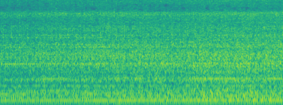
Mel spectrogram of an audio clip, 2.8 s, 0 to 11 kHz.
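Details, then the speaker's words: 1980 John Deere 450C bulldozer in reverse: heavy diesel runs steady with a faint, even whine over it, louder than on the owner's other machine. Fluid is not low; owner suspects it may just be from lack of use. Mild transmission whine in reverse. "The only thing I've noticed is it's got a little bit of a whine compared to our other one when in reverse. I'll let you hear it. It's not very loud, but there's a small whine."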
